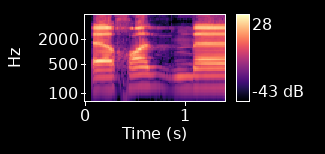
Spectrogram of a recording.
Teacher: نون کو آپ لمبا کیجیے گا کیونکہ اس کے ساتھ الف ہے، یعنی الف سے پہلے زبر ہے، الف مدہ ہے، تھوڑا سا لمبا کیجیے گا۔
